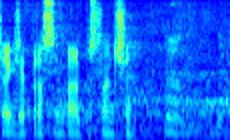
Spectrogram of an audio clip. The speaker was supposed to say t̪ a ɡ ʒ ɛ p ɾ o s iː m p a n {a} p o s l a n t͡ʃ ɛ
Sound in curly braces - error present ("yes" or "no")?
yes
